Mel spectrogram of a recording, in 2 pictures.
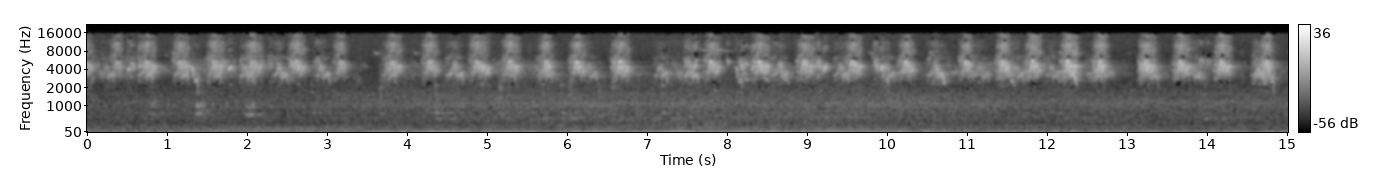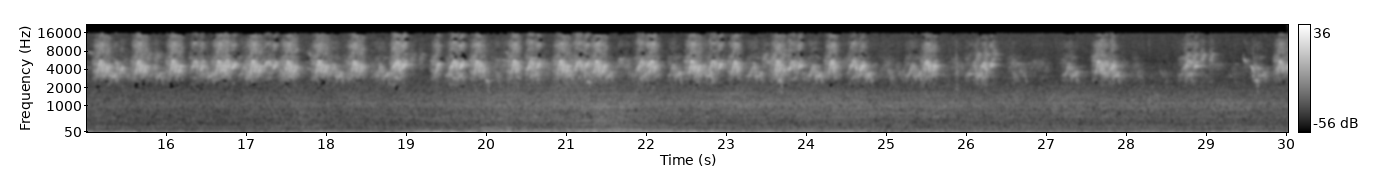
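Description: Small songbirds chirping continuously, a fast run of short high chirps several to the second. A low rumble lies beneath and swells twice, about four seconds in and again around twenty seconds.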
